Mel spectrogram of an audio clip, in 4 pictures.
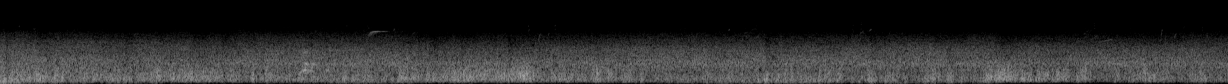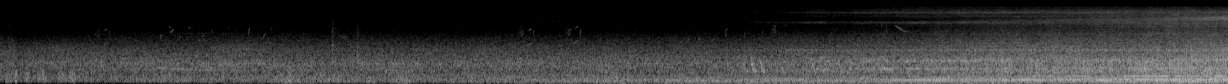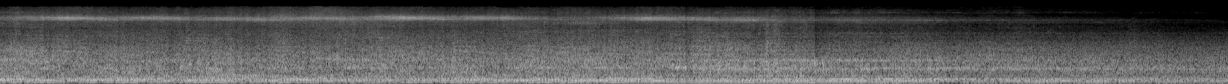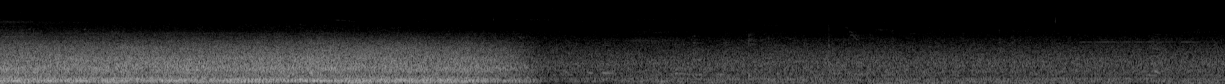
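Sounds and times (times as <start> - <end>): train engine drone: 15.8 - 49.0
high whine: 18.6 - 39.4.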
